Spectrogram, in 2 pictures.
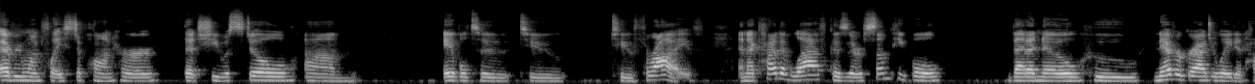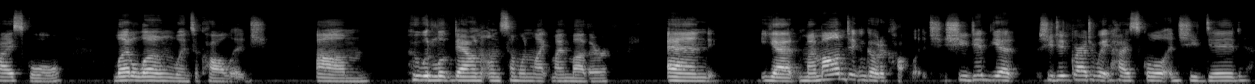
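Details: Adult who stutters and is in speech therapy (practising stuttering, soft H before W and F sounds, singing to reset); blocked airflow is said to trigger the stutter; audible part-word repetitions; stuttering.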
